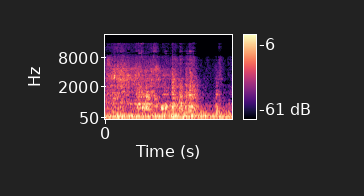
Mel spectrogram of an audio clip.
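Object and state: Nothing is struck.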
